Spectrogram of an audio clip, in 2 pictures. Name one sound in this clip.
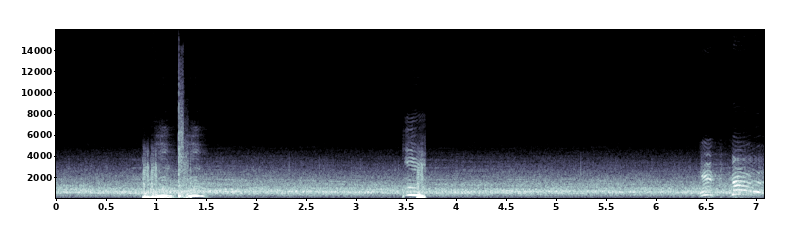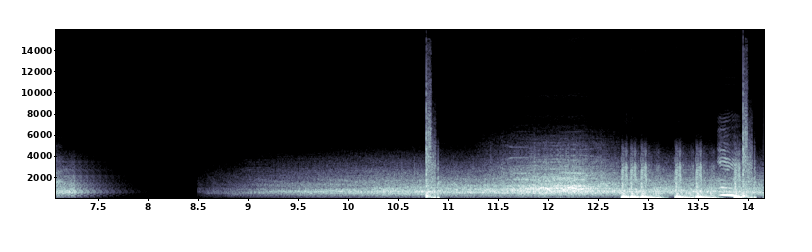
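Football players collide with heavy thuds.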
